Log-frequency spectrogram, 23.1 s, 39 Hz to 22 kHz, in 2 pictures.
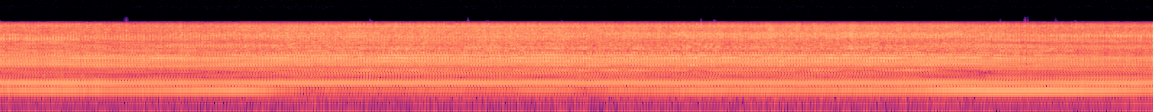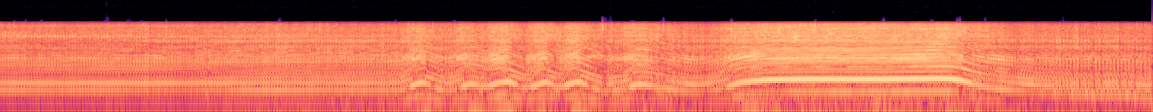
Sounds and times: Medium engine (mid frequency): 0.0s - 23.0s.

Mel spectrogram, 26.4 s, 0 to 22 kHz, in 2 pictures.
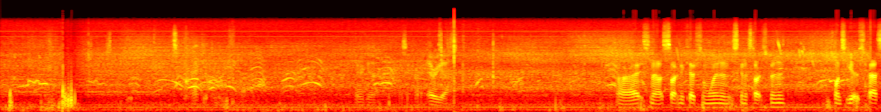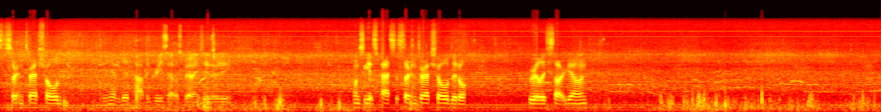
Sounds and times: Wind noise (microphone): 0.0s - 1.7s, 8.3s - 19.5s, 22.0s - 26.4s.

